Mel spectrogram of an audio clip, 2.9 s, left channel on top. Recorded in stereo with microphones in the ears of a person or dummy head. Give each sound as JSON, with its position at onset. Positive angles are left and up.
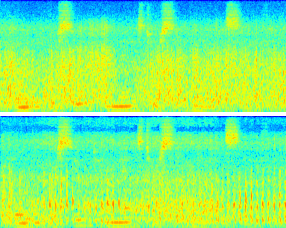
{"t": 0.1, "sound": "a man speaking", "side_deg": -35, "distance_m": 1.1}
